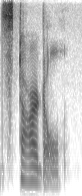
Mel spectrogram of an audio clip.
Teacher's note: My tongue's going up to the TD position, which is the same as the L position. So to make the L heard, you have to quickly release it from the D and put it back up for the L.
